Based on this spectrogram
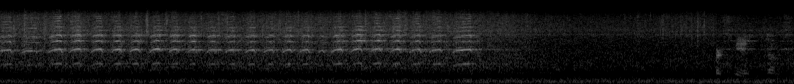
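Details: An adult female Peregrine Falcon at her cliff nest on Mount Tom, Western Massachusetts, in 2015 calls loudly as wildlife officials arrive to band her chicks: a harsh, rapid kak-kak-kak, two or three a second for nearly five seconds, then faint background noise.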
